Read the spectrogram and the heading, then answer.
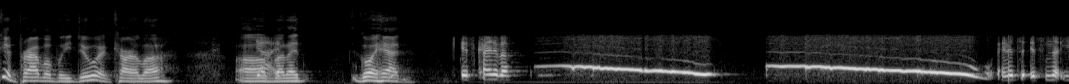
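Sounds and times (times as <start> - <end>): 
speech: 0.0 - 1.8, 2.4 - 5.2, 10.0 - 10.6
screech owl whinny call: 5.4 - 9.9.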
